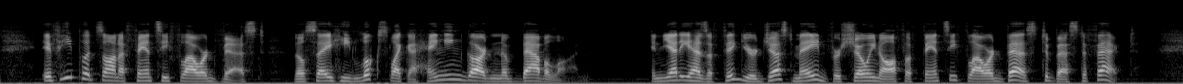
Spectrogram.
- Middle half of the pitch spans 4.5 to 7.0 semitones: Yes, average, 5.1 semitones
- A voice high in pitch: No, medium, 160 Hz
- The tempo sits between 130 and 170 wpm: No, average, 185 wpm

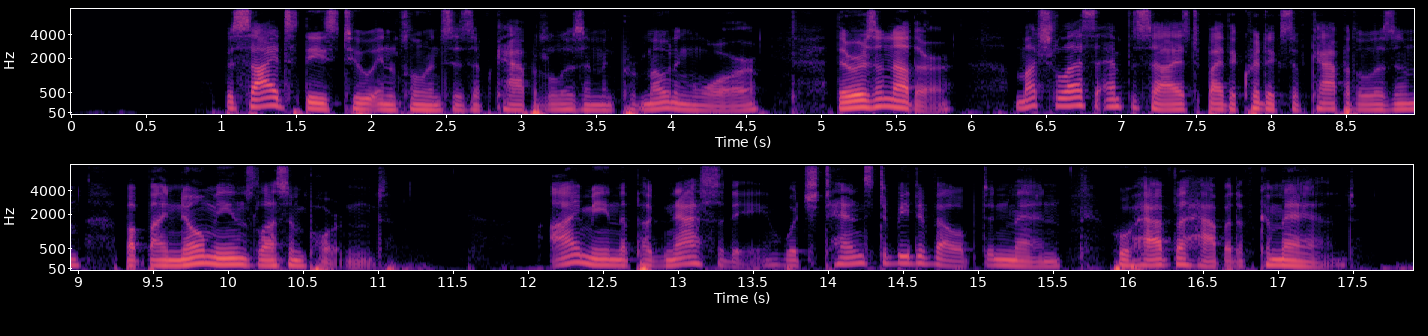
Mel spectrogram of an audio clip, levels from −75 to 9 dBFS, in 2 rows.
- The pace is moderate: Yes, average, 145 wpm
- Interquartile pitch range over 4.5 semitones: No, average, 4.2 semitones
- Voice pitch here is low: Yes, low, 115 Hz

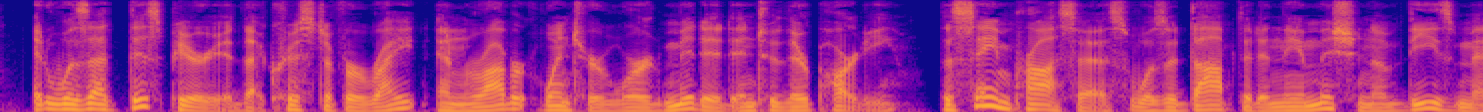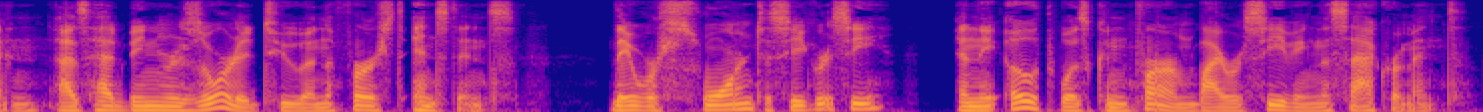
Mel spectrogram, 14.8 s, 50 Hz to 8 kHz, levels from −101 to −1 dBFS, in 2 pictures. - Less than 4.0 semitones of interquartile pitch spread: No, wide, 5.5 semitones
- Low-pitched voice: Yes, low, 105 Hz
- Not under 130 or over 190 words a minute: No, average, 200 wpm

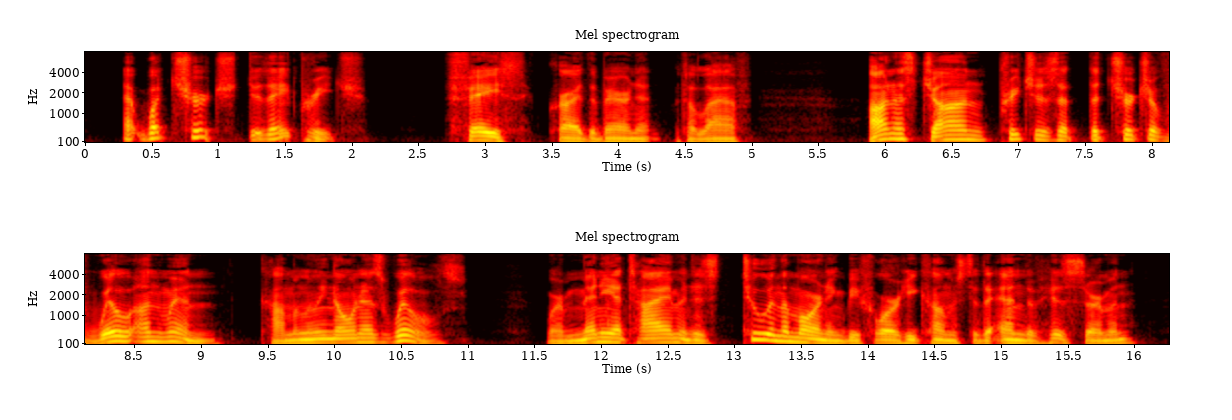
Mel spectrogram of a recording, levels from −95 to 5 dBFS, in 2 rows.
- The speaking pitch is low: Yes, low, 115 Hz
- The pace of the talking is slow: No, average, 165 wpm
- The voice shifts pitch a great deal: Yes, wide, 7.7 semitones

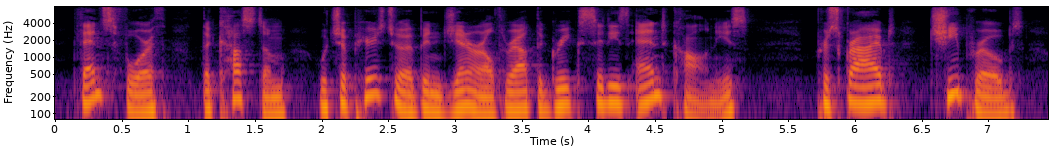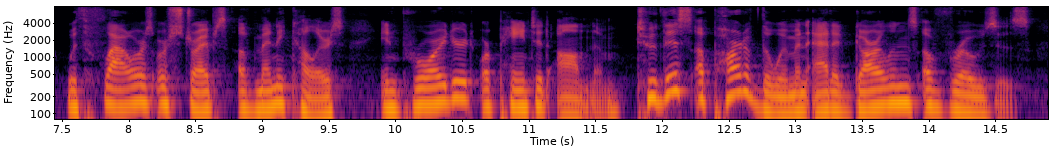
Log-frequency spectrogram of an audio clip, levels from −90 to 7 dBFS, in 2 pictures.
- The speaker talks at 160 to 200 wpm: Yes, average, 165 wpm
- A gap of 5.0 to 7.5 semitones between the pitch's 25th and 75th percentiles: Yes, wide, 5.4 semitones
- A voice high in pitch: No, low, 130 Hz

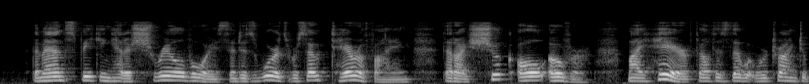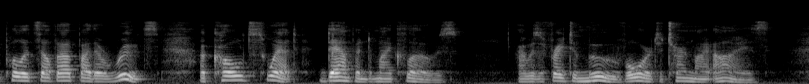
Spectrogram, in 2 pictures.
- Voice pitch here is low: No, medium, 150 Hz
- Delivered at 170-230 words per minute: Yes, average, 180 wpm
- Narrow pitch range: No, average, 5.3 semitones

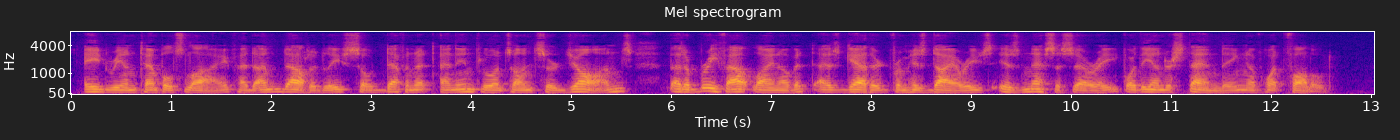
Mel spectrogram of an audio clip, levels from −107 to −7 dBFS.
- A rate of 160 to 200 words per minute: No, average, 145 wpm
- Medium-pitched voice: No, low, 105 Hz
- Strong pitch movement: No, narrow, 2.6 semitones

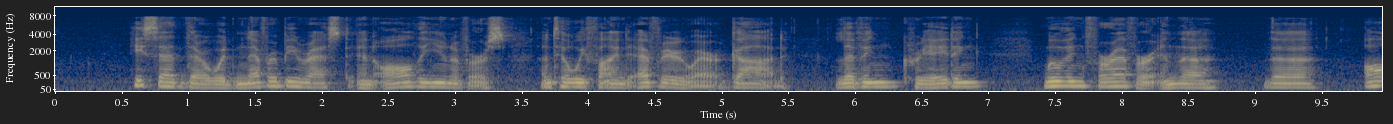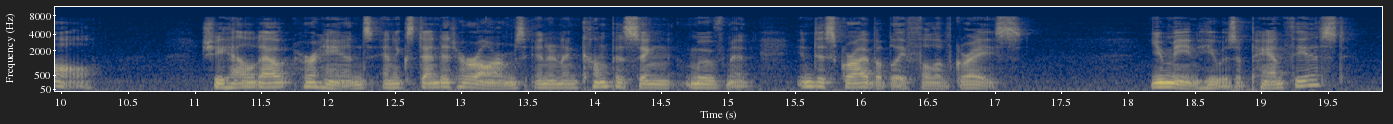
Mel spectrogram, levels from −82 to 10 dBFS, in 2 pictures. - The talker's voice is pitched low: Yes, low, 110 Hz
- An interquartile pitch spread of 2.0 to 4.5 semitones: Yes, average, 3.5 semitones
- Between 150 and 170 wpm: No, average, 140 wpm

